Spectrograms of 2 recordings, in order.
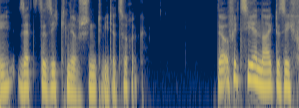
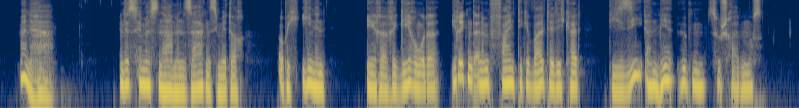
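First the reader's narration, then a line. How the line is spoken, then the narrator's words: Sighing voice. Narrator (German): sagte mit seufzender Stimme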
